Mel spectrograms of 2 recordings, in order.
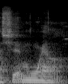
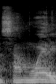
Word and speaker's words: Samuel: Nah, itu makna dari nama Shemuel, ya. Nah, tapi kita pakai pengucapan yang sudah lazim aja, kita biasa mengucapkan Samuel, ya, kita sebut Samuel saja, ya.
